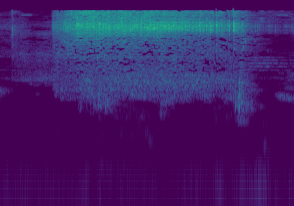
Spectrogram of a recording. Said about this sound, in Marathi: आता आपल्याला डाळ स्वच्छ धुऊन पाण्याने धुवून घ्यायची आहे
